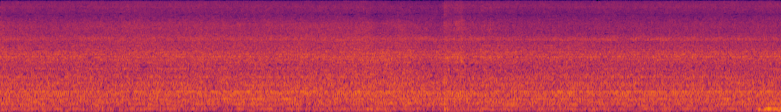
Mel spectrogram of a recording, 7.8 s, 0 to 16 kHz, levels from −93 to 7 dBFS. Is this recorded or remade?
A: recorded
